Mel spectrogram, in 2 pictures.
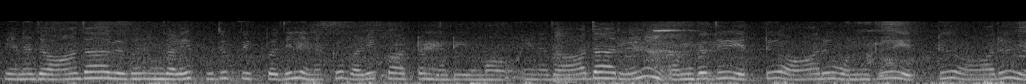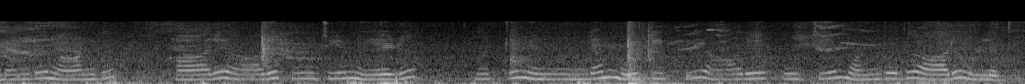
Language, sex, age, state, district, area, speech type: Tamil, female, 18-30, Tamil Nadu, Chengalpattu, urban, read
